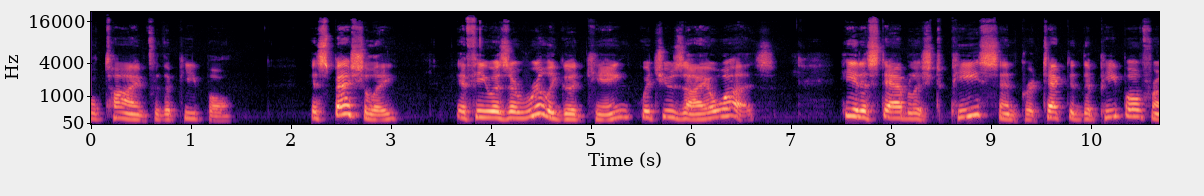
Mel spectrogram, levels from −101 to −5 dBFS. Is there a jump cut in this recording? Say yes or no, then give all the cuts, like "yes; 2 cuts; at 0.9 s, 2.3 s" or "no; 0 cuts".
no; 0 cuts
